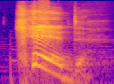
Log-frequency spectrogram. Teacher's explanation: The back of your tongue is basically hitting the roof of your mouth.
